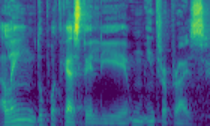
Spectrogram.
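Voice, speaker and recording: A man speaks at a fairly slow pace with a non-native accent. His intonation is lively. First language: Armenian (speaking Portuguese). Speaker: diplomatic community commissioner. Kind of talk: podcast interview. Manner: halting.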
